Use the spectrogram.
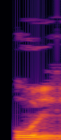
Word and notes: hule: espagnol

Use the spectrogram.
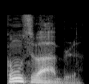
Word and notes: concessionnaire: francais

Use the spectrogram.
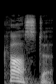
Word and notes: caster: anglais

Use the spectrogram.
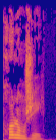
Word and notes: prolonger: francais

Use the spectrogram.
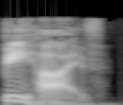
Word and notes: beehive: anglais

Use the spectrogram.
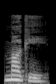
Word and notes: muggy: anglais

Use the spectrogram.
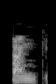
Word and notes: tanque: espagnol

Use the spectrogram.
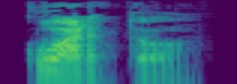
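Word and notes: cuarto: español

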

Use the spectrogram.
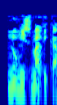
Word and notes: numismática: espagnol

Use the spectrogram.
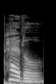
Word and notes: pedal: anglais

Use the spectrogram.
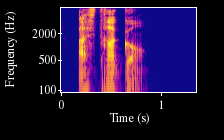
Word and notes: astrakan: francais

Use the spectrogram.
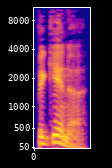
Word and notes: beginner: anglais

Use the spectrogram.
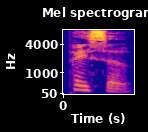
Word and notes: peso: anglais

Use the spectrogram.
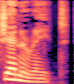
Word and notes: generate: anglais

